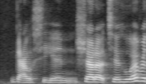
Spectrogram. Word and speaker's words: Gaussian: you living oh my I've been pronouncing it wrong my whole life I've been saying gausin to go goshan goshan I see yes me too me too I I said it wrong for so many years like at least a decade until I learned the that it was Gussy and shout out to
